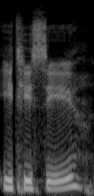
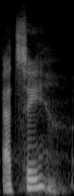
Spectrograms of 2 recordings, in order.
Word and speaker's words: etc: Um, the etc directory, pronounced Etsy, um, or ETC. Confused me the first time I heard it.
